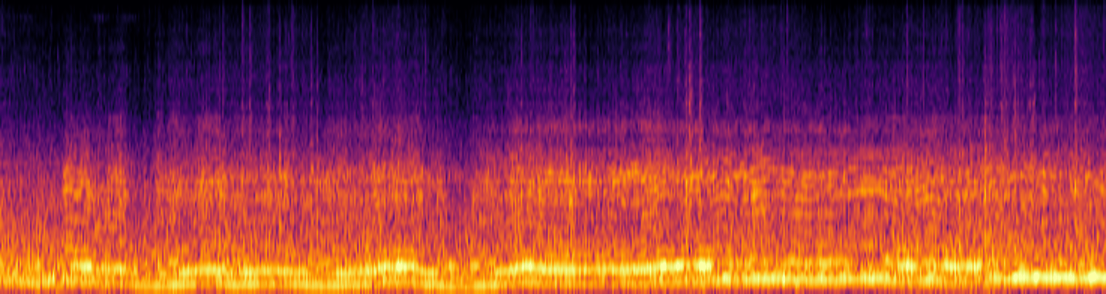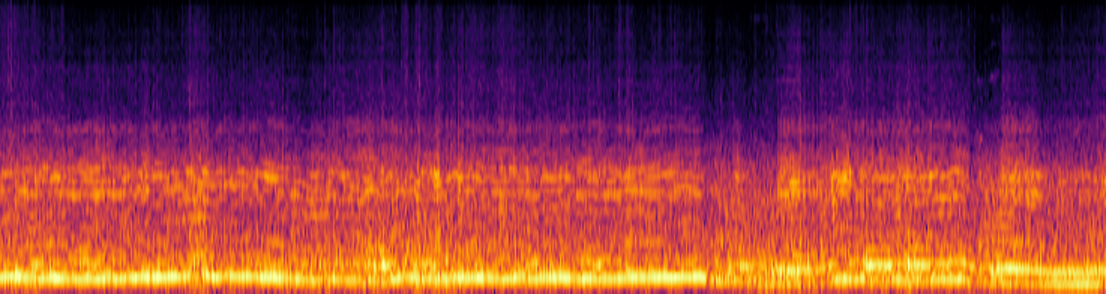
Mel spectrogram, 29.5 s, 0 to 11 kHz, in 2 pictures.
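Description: Renault Clio V1600 rally car's 1.6-litre four-cylinder engine, heard from inside the cabin while driven hard. Revs rise and fall repeatedly in the first few seconds, then stay high and fairly steady, with two brief drops near the end.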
